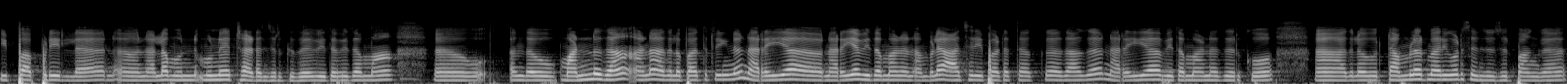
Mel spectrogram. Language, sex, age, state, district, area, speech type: Tamil, female, 30-45, Tamil Nadu, Erode, rural, spontaneous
